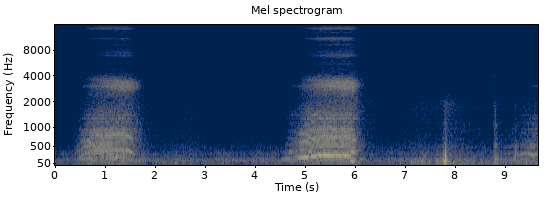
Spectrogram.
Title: Relaxing Snoring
